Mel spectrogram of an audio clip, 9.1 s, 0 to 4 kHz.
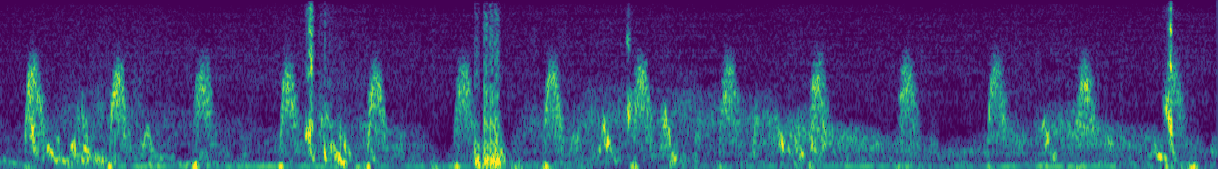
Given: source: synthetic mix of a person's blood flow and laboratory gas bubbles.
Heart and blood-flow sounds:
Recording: Doppler ultrasound of blood flow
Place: subclavian vein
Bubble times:
2.29-2.51 s: bubbles
4.70-4.77 s: bubbles
8.73-8.87 s: bubbles
From the record:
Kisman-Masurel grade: 123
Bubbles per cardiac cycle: 1 to 2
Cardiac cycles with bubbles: 10 to 50%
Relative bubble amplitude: loud (0.450 to 0.775)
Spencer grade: 2 (many but less than half of the cardiac periods contain bubble signals, singularly or in groups)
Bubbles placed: anywhere in the cardiac cycle

